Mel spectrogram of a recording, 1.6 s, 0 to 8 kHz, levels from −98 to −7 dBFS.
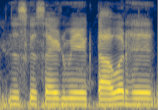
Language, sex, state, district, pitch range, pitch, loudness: Hindi, male, Jharkhand, Deoghar, 160-170 Hz, 165 Hz, -15 LUFS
